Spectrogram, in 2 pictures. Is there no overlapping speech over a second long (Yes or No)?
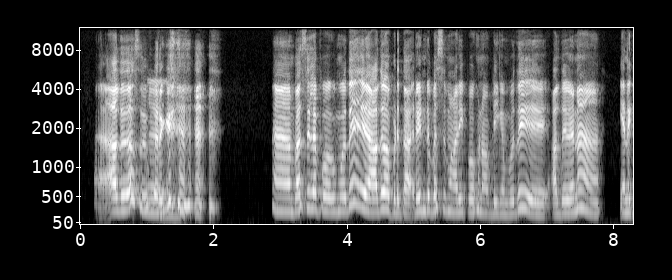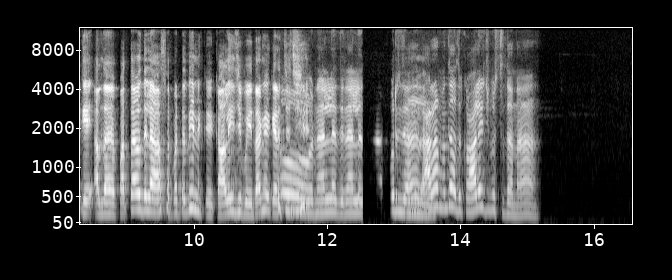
Yes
